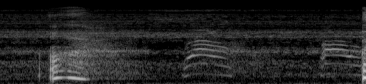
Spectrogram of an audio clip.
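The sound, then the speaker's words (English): A cat meows three times in drawn-out, complaining cries at the noise of a spirit box radio, the first loudest and the others softer, with no talking, over a faint steady background hiss. “See, the cat hates it too.”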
